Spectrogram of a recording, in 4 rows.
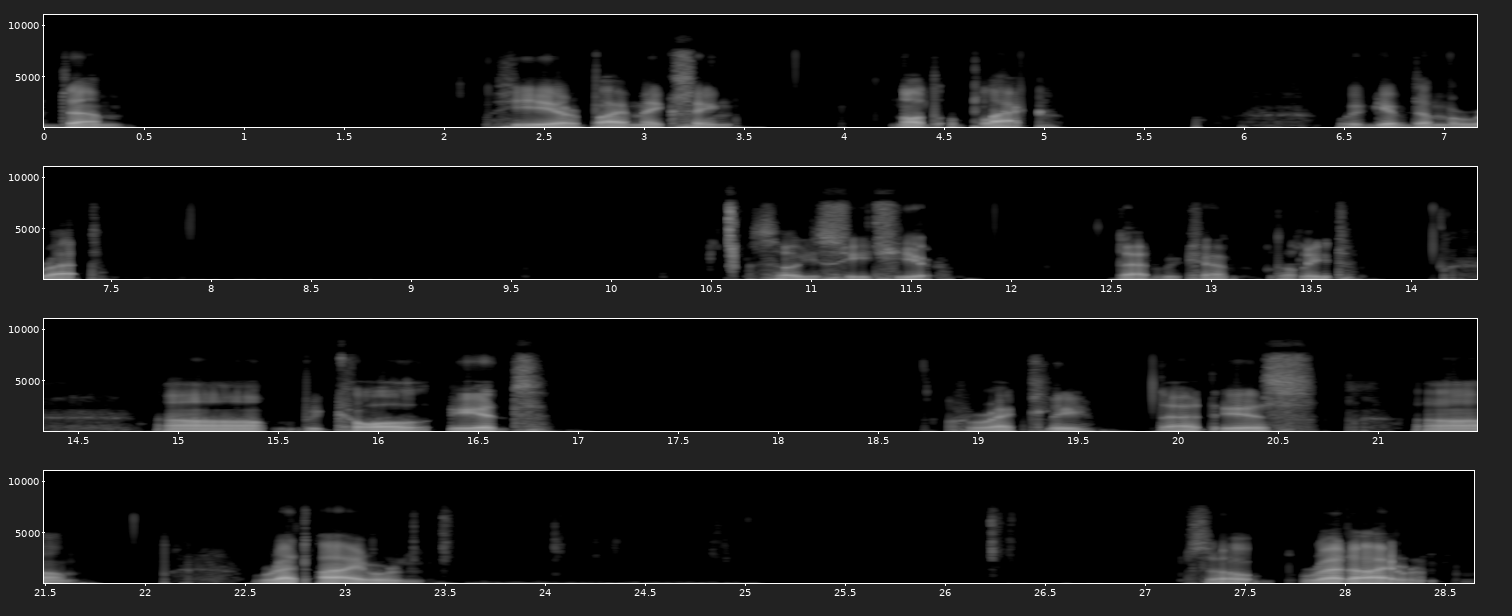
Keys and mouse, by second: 3.9-5.8 drag, 12.3-15.1 drag, 16.0 middle click, 16.2-18.1 drag, 19.7-21.5 drag, 28.1-28.6 middle drag.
